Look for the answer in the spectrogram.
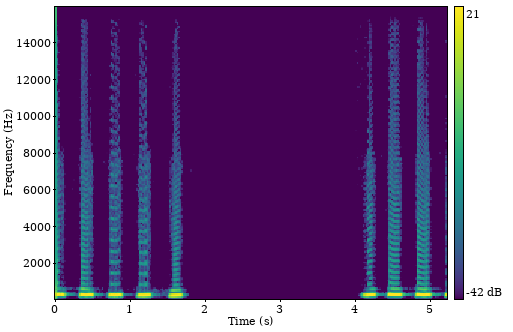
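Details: Greater Coucal (Centropus sinensis) breeding-season call, used as a trapping lure: deep, hollow hoots, five in quick even succession about two and a half per second, then a pause before the series repeats.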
